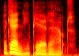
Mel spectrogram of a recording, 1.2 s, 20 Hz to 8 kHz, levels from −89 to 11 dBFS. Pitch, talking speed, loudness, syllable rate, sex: 115 Hz, 200 wpm, -18 LUFS, 5.8 syllables/s, male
